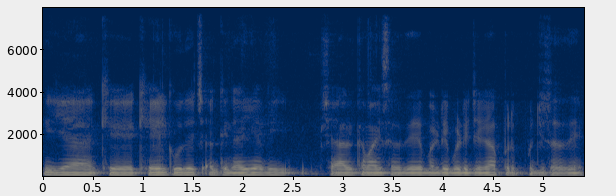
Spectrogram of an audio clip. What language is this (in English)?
Dogri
